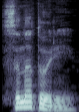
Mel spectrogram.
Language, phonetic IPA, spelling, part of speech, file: Russian, [sənɐˈtorʲɪɪ], санатории, noun, Ru-санатории.ogg
- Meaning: inflection of санато́рий (sanatórij): 1. nominative/accusative plural 2. prepositional singular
